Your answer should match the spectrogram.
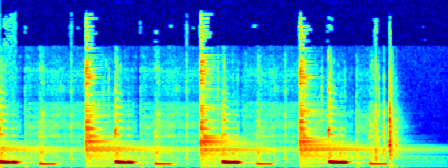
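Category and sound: household object, cuckoo clock ticking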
